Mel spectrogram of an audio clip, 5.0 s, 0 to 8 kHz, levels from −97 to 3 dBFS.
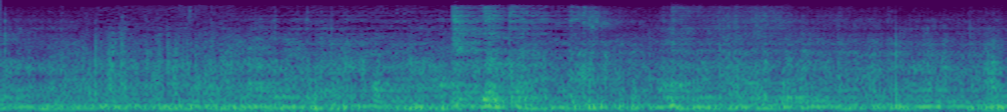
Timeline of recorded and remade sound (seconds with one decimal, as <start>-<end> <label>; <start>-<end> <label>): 0.0-0.4 remade; 0.4-1.1 recorded; 1.1-5.0 remade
